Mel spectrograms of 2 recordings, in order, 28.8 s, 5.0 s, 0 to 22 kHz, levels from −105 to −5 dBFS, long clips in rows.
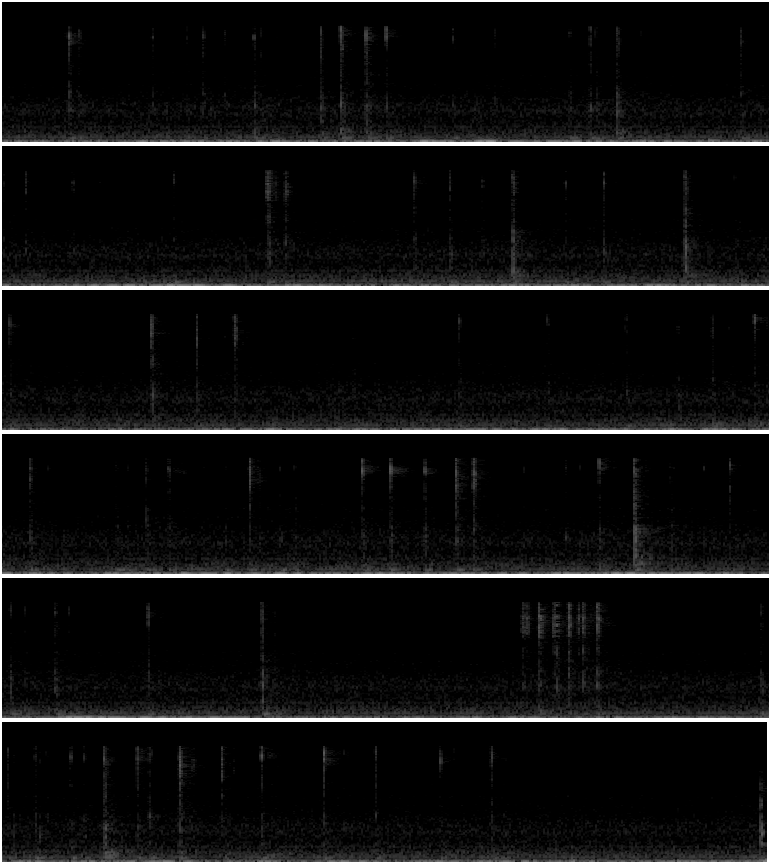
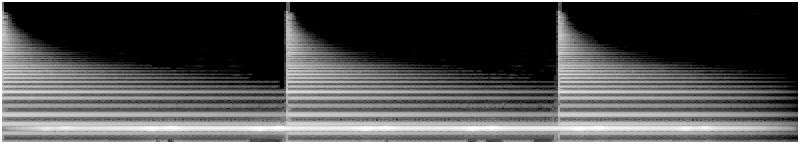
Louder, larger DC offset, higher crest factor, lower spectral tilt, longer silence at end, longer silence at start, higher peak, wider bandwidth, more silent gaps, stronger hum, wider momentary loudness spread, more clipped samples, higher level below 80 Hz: second, -69 LUFS vs -11 LUFS; second, under 0.1% vs 0.3%; first, 26 dB vs 12 dB; first, -3 dB/octave vs -0.5 dB/octave; second, 0 s vs 0.15 s; about the same, 0 s vs 0 s; second, -40 dBFS vs 0 dBFS; second, 10.5 kHz vs 15.5 kHz; neither; neither; second, 3 LU vs 7 LU; neither; second, -78 dBFS vs -64 dBFS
